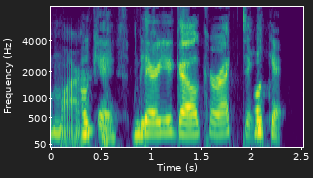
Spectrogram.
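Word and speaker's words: Maher: stuff people like bill Mayer for example like you don't you never it's Bill Mah it's Bill Mah there you go correcting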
